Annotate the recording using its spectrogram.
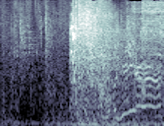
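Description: Game sound effects of magic spells burst and crackle.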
